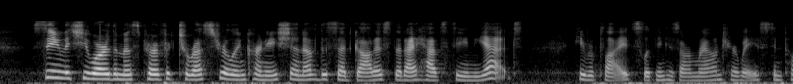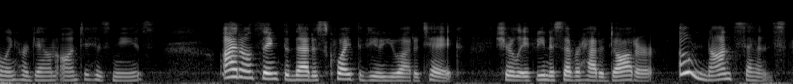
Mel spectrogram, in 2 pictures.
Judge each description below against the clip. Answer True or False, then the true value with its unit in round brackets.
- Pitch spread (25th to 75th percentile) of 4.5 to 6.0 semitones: False (3.7 semitones)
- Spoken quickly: True (215 wpm)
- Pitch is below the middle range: False (210 Hz)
